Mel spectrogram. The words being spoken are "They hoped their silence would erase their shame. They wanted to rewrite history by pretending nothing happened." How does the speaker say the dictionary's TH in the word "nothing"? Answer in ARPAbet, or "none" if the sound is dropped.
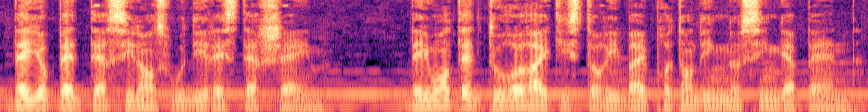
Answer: S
